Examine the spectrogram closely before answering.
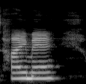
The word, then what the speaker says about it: Jaime: a male's name, and especially also the Spanish culture, the way you pronounce that is Jaime, which is a male's name.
